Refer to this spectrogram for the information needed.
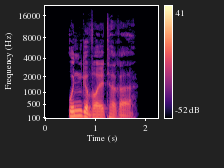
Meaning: inflection of ungewollt: 1. strong/mixed nominative/accusative feminine singular comparative degree 2. strong nominative/accusative plural comparative degree
- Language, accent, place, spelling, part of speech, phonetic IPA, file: German, Germany, Berlin, ungewolltere, adjective, [ˈʊnɡəˌvɔltəʁə], De-ungewolltere.ogg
